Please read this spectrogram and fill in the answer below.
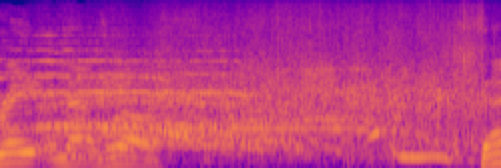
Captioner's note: cheers and applause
